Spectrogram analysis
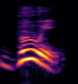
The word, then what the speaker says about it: Bowie: b-o-w-i-e is that bowie or bowie no it's pronounced buoy so say bowie and people will know you're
